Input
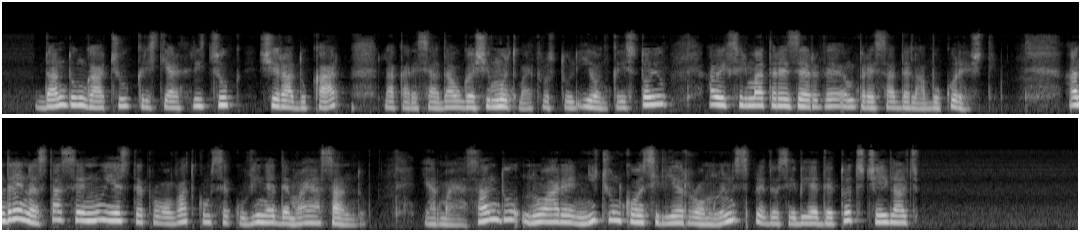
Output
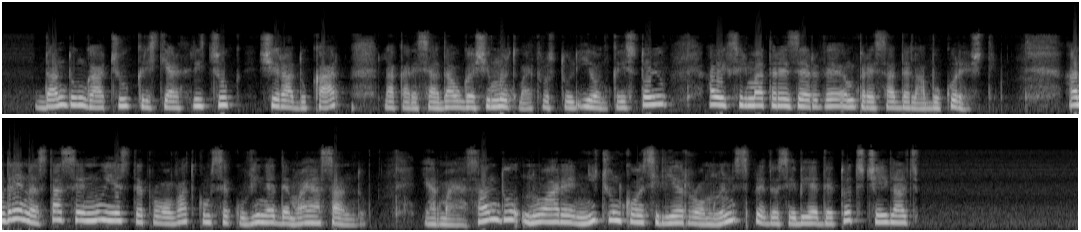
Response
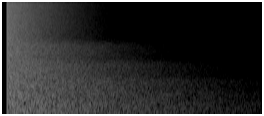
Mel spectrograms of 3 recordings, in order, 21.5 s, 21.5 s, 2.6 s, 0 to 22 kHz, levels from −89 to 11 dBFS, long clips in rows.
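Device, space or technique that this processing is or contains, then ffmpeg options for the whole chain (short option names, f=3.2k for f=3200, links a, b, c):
clipper into limiter: -af "asoftclip=type=hard:threshold=-10dB,alimiter=limit=-15dB:level=0:latency=1:release=265"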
